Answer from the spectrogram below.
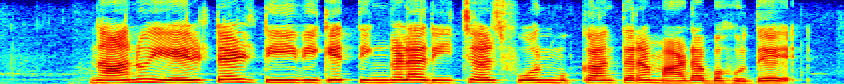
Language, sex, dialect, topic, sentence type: Kannada, female, Mysore Kannada, banking, question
